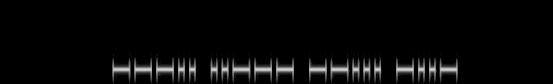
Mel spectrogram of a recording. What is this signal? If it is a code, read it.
Morse code, heard as a keyed tone, about 21 wpm, 700 Hz. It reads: 827X
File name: practice / 22wpm / Four Letter-Number Combinations - 22wpm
